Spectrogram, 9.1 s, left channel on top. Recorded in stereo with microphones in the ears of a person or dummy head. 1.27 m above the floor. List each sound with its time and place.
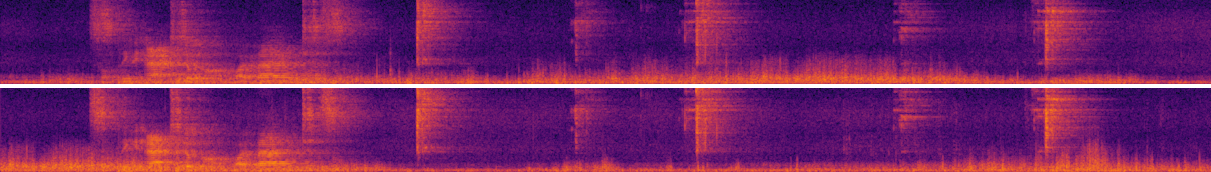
0.7 s a man speaking: 25° right (ahead or behind), 1.9 m
3.1 s keys jangling: 10° right (ahead or behind), 0.8 m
